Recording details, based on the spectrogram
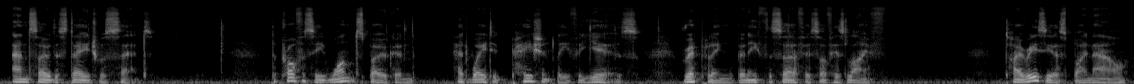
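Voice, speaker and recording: A man narrating a scripted sleep story in a calm, measured manner with dry, wry touches and a husky voice. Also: on the low side.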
